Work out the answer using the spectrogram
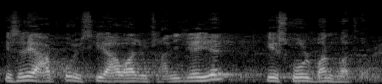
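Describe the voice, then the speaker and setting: High-voiced man scolding ministers in an echoing chamber. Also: moderate pace, darkish tone, slight background noise. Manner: rhetorical, scolding, with teasing asides to ministers. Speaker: legislator speaking in the state assembly. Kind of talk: parliamentary floor speech. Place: large legislative chamber. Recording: echoey hall broadcast audio.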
